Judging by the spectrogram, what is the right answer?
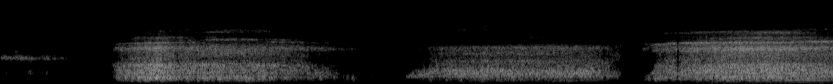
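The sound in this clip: Breathing in and out through the nose: loud, rushing nasal breaths. A brief one at the start is followed by three long, drawn-out breaths of about two seconds each, separated by short silences, with no talk.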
